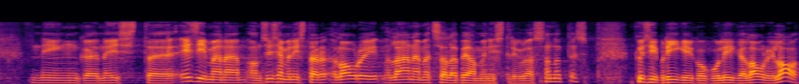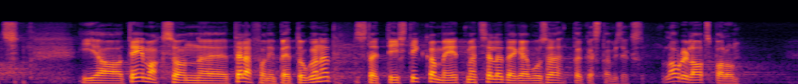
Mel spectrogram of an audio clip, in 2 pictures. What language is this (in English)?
Estonian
